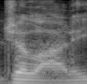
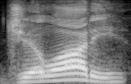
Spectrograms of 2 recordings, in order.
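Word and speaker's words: Gillotte: I watched three Louisville games this year and they all pronounced it Gelotti. I watched three Yep. Gelotti.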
